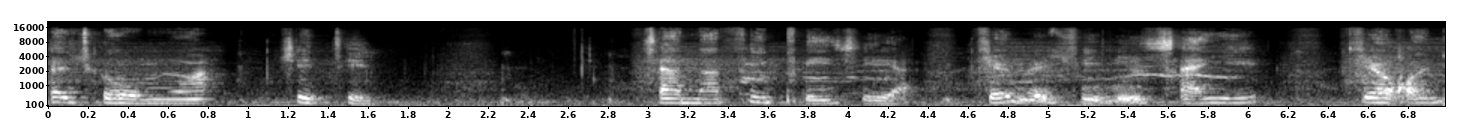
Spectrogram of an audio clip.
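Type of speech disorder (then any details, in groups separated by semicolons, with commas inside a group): Oesophageal speech; total laryngectomy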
